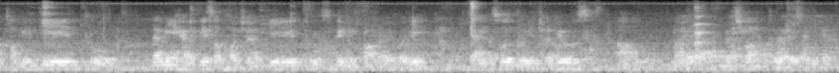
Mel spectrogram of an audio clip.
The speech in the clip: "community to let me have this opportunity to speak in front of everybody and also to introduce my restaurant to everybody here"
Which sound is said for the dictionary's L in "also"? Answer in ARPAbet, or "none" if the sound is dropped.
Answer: none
